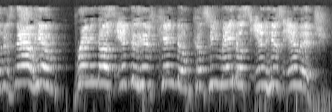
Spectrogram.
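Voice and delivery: very high, strained mock-preacher voice; a red voter spins the flood as God's will, hammed up; preachy red voter. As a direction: ham up a pious spin, then fade. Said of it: "They're gonna".

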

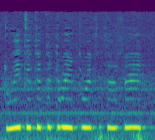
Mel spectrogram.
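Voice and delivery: high chirpy tweeting like a hummingbird; playful high bird imitation; bird tweets. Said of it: "Ooh, hummingbird".

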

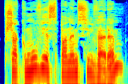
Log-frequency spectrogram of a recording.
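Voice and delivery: put-on young Jim asking carefully; lightly voiced cabin boy; timid boy asking. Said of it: "zapytałem".

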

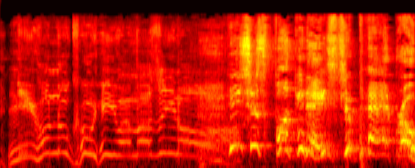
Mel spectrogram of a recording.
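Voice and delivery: laughing through the words in disbelief; high, laughing outburst at the screen. Real, not acted. Laughing reaction to the show.

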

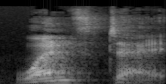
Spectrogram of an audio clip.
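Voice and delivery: "ওয়েন্সডে" joined up as wens-day; silent D. Shown as a demonstration. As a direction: say "ওয়েন্সডে" in two syllables, no first D. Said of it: "ডিটাকে বাদ দিয়ে". ("ওয়েন্সডে" একটানা, ড বাদ দিয়ে)

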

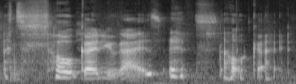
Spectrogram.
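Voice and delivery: slow, soft whispered praise; slow hushed whisper of delight. Real, not acted. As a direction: whisper it like a secret treat. Savouring the dip, hushed.

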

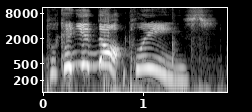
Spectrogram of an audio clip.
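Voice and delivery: high, loud protest; exasperated plea. Real, not acted. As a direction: protest loudly as you come under fire. Pleading while being shot at.

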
